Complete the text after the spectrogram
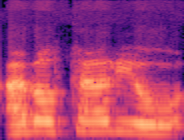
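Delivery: ordinary talk, nothing marked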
